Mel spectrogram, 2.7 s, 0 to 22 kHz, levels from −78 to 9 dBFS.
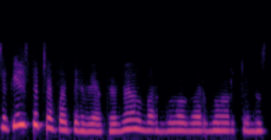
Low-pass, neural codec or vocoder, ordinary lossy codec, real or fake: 7.2 kHz; codec, 16 kHz, 1 kbps, FreqCodec, smaller model; Opus, 16 kbps; fake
